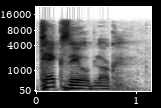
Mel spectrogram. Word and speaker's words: Tagseo-Blog: Heißt es jetzt äh, Tagseo-Blog oder äh, Tagseo-Blog? Wie hätte du dich denn gerne ausgesprochen? – Äh, Tagseo-Blog. Also englische äh, Variante.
